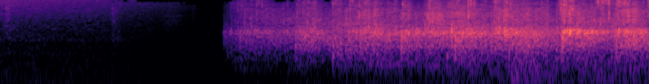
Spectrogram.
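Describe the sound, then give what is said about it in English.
After a brief near-silence, a concert audience bursts into steady, building applause after pianist Michael Arnowitt's performance of György Ligeti's Etudes, a dense wash of many hands clapping with no voices over it. “so you won't hear the Ligeti Etudes played by Michael Arnowitt, much as they were fantastic to listen to, so we'll just go back to, I don't know, where we left off with the applause and stuff.”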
